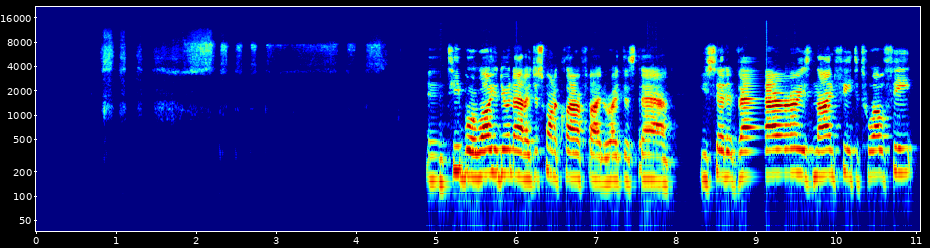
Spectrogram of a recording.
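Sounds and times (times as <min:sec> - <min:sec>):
faint breath-like hiss: 0:00.8 - 0:04.6.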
